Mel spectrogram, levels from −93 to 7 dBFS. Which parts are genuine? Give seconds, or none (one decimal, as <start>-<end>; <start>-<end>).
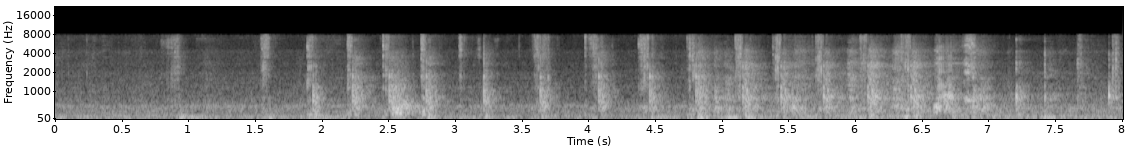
0.0-8.0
